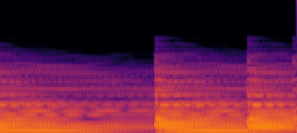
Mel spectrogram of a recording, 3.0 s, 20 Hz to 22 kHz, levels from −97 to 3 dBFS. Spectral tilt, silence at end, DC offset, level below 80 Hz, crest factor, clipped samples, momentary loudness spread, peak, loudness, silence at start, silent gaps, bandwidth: -8.5 dB/octave; 0 s; under 0.1%; -52 dBFS; 14 dB; under 0.1%; 11 LU; -12 dBFS; -27 LUFS; 0 s; none; 4.4 kHz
